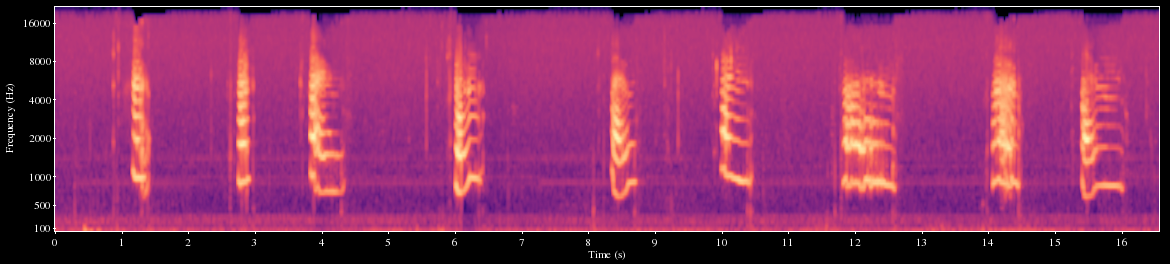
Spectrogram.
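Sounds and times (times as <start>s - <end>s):
low steady hum: 0.0s - 16.5s
Maine Coon cat meowing: 3.8s - 4.4s, 6.0s - 6.5s, 8.4s - 8.8s, 10.0s - 10.5s, 11.8s - 12.7s, 14.0s - 14.5s, 15.4s - 16.1s.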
